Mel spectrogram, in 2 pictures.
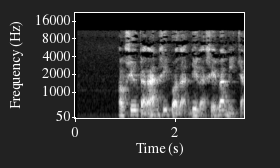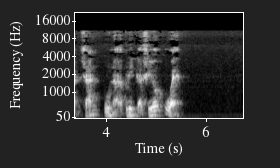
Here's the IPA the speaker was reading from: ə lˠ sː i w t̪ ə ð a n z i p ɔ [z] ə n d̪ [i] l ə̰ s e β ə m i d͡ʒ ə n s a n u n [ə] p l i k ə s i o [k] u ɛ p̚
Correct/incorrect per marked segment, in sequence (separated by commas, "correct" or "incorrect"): incorrect, correct, incorrect, incorrect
